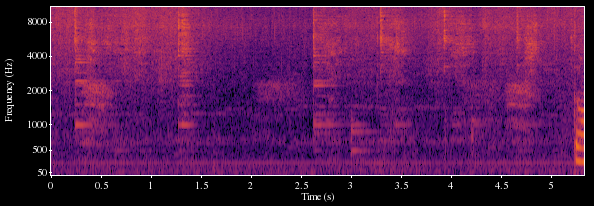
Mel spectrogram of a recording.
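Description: Spices for mango chutney fry with coriander powder in a pan, a low sizzle broken by several scraping strokes of a spoon against metal, close and quiet with no talking.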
